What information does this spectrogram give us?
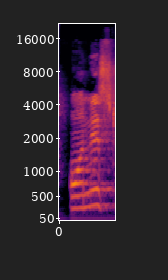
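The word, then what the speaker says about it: honest: ऑनेस्ट में भी ऑनेस्ट नहीं होता। एच साइलेंट है।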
